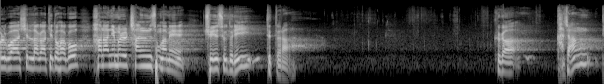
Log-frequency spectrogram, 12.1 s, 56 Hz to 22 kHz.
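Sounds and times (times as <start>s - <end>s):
man speaking: 9.9s - 12.0s.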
